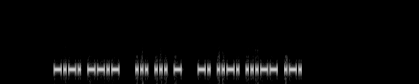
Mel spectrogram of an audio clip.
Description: Morse code, heard as a keyed tone, about 51 wpm, 700 Hz. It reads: CQ SST NF3R
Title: K1USN SST QSO Practice - 50wpm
